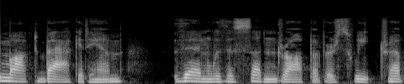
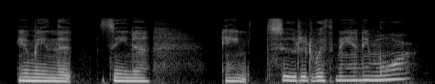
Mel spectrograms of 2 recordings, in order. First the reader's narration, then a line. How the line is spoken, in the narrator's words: she faltered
